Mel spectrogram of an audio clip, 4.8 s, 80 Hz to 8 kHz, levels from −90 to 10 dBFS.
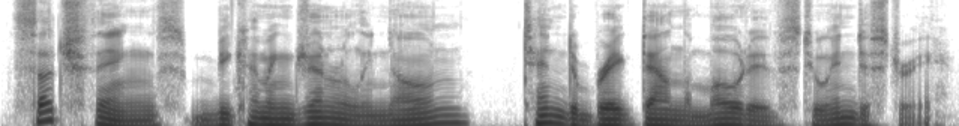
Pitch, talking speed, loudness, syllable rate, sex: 100 Hz, 165 wpm, -17 LUFS, 5.1 syllables/s, male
